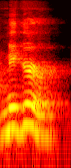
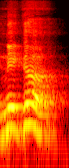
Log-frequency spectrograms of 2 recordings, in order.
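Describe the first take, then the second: First: The word ends with a hard 'er' sound. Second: The word ends with an open 'a' sound. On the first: It is meant as an insult. "with the E R, the hard E R sound" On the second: It is a term of affection. "You said it with the A"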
